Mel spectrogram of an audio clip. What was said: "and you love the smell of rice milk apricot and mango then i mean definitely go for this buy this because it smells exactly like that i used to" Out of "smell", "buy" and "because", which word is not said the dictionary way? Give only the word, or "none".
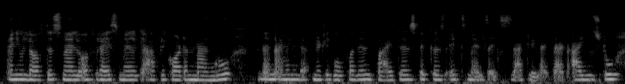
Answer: none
